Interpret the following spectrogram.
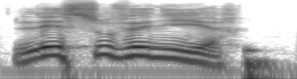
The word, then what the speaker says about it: souvenir: Lembrando que o o e o u em francês a gente fala u. Por isso que nós pronunciamos suvenir le souvenir.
